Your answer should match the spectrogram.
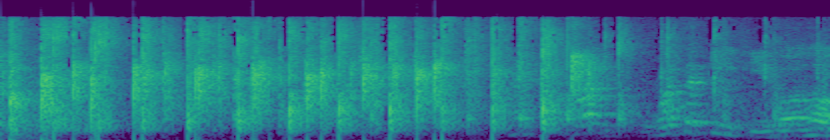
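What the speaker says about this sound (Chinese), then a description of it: "对吼，掌声鼓励" A small audience at a talk on Taiwanese temple stories claps in distinct, sharp bursts, close and uneven rather than a full roar, tapering off as voices begin to talk near the end.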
